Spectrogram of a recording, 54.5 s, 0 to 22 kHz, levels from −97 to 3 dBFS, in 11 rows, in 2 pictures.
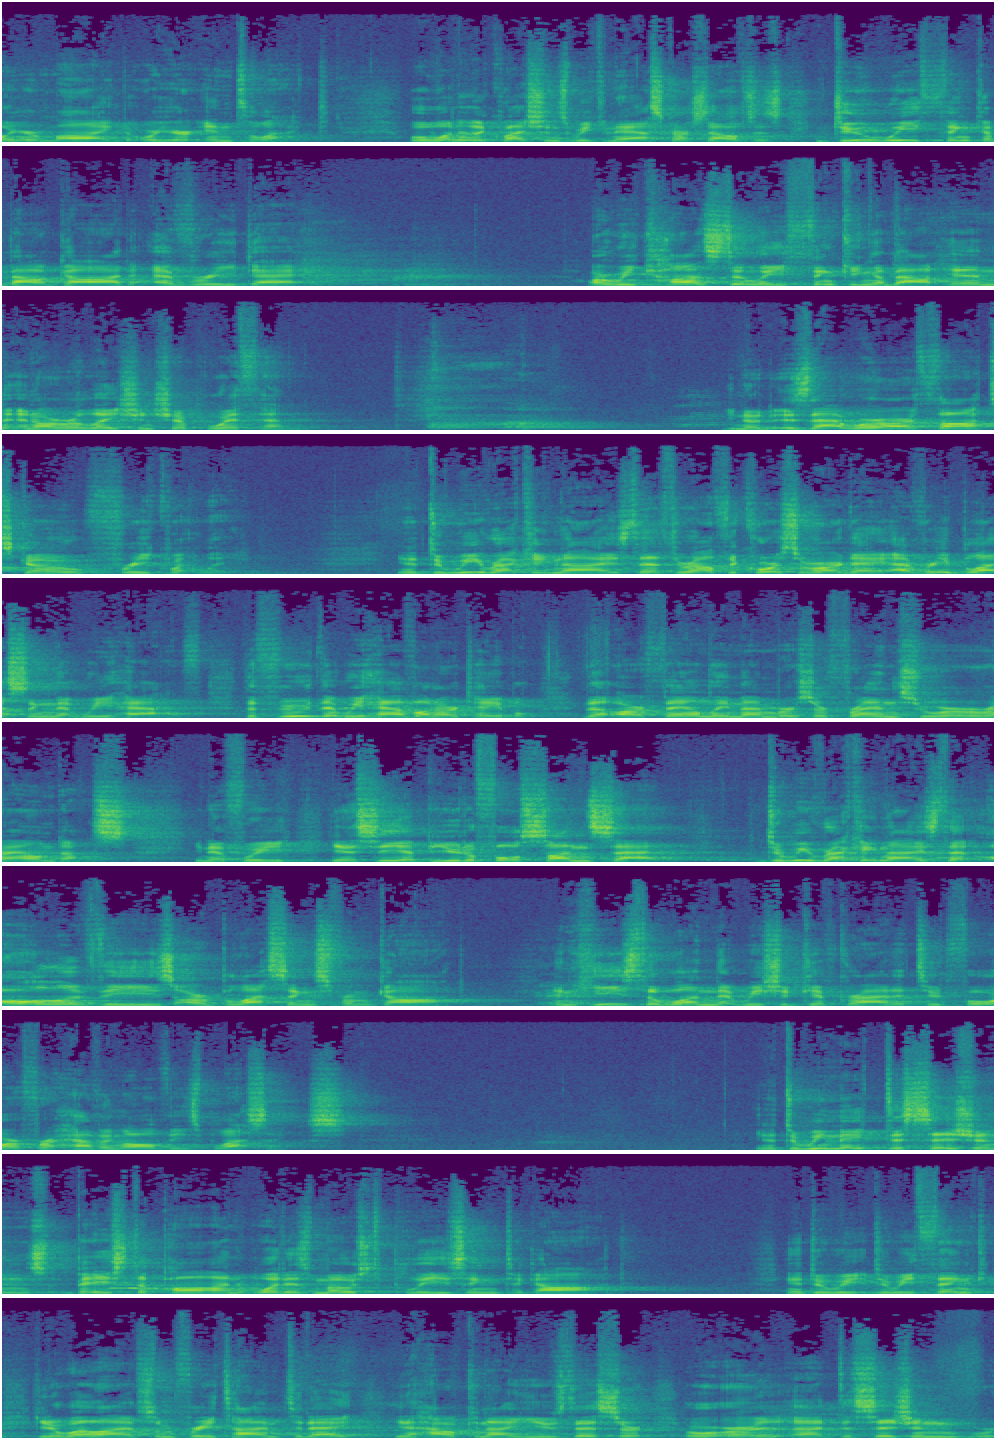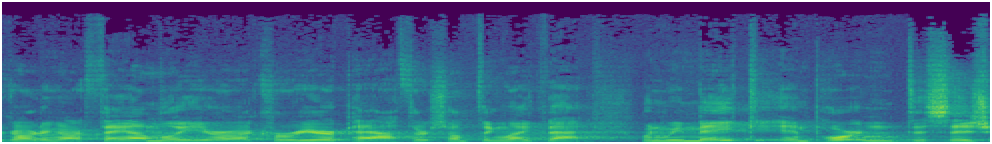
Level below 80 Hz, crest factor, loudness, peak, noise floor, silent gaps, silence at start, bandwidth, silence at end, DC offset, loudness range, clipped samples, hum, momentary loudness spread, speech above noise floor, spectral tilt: -70 dBFS; 20 dB; -19 LUFS; 0 dBFS; -54 dBFS; none; 0 s; over 20 kHz; 0 s; under 0.1%; 4 LU; under 0.1%; none; 10 LU; 34 dB; -1 dB/octave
